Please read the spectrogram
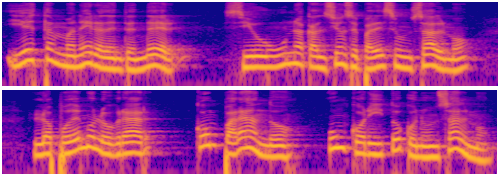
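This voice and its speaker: A man presenting a church music seminar, calmly explaining hymn meter in a measured, scripted way. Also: on the high side. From Argentina. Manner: calm, measured explanation with sung hymn examples. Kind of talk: scripted teaching on radio.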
